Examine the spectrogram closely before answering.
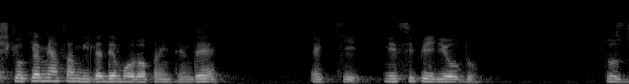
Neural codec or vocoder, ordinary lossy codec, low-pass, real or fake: vocoder, 22.05 kHz, 80 mel bands, Vocos; Opus, 24 kbps; 7.2 kHz; fake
